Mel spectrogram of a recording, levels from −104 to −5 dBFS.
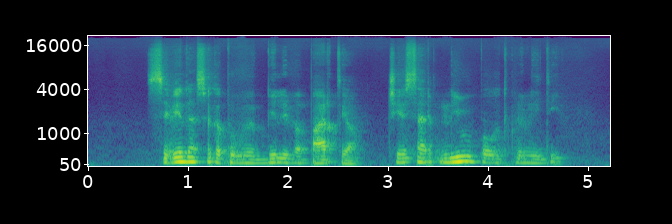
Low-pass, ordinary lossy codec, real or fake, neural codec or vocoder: none; none; fake; codec, 44.1 kHz, 2.6 kbps, DAC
